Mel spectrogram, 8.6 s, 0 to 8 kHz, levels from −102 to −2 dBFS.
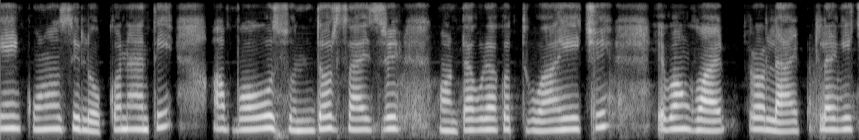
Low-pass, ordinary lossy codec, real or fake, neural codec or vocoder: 7.2 kHz; none; fake; codec, 16 kHz, 8 kbps, FunCodec, trained on LibriTTS, 25 frames a second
